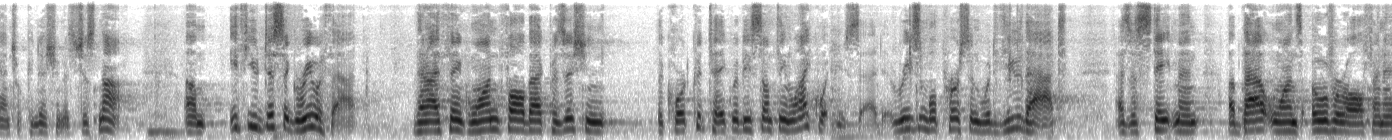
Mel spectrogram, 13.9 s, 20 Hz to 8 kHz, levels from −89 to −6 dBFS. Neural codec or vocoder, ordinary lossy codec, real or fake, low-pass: vocoder, 44.1 kHz, 128 mel bands every 512 samples, BigVGAN v2; Opus, 64 kbps; fake; 7.2 kHz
